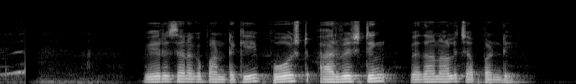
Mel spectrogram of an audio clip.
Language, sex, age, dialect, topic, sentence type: Telugu, male, 18-24, Utterandhra, agriculture, question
